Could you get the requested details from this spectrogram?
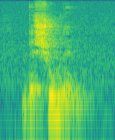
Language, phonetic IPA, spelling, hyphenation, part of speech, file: German, [bəˈʃuːlən], beschulen, be‧schu‧len, verb, De-beschulen.ogg
- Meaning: 1. to provide with (schools and) school lessons 2. to give someone school lessons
